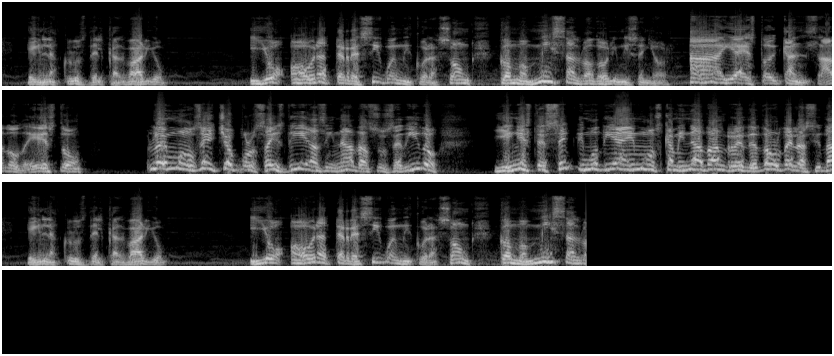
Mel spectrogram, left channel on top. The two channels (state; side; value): drops out; right; at 5.9 s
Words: en la cruz del Calvario, y yo ahora te recibo en mi corazón como mi Salvador y mi Señor. Ya estoy cansado de esto. Lo hemos hecho por 6 días y nada ha sucedido, y en este séptimo día hemos caminado alrededor de la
